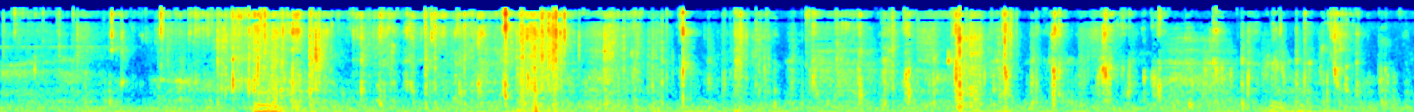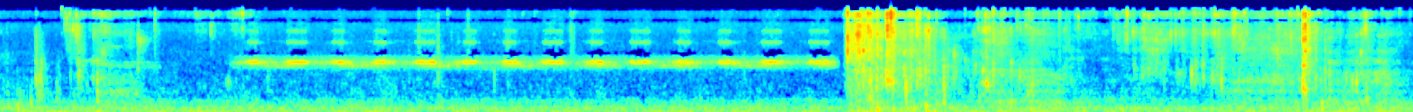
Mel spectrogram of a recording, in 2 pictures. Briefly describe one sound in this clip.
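Crispy fried chicken crunches and crackles.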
